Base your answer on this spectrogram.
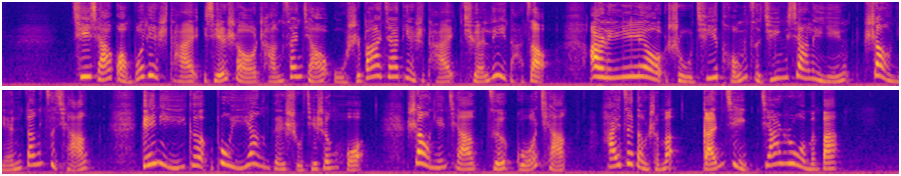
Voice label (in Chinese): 广告 活泼类 配音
